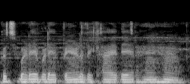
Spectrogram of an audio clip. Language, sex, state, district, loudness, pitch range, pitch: Hindi, male, Uttar Pradesh, Lucknow, -17 LUFS, 110-115 Hz, 110 Hz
